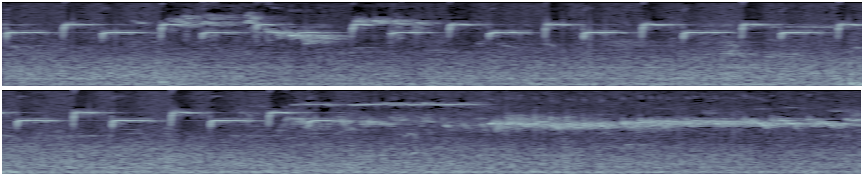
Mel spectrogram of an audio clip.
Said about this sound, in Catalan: Mallarenga carbonera. Parus major. Ocell que habita als boscos totes les estacions de l'any.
